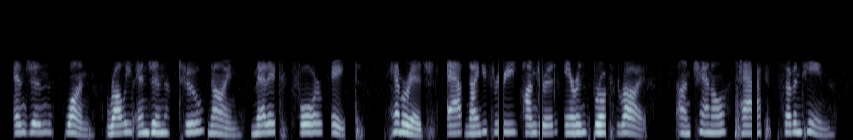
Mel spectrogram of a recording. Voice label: EMS ALERT; wake; p25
